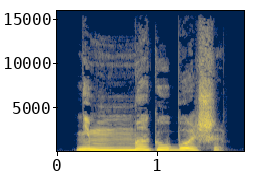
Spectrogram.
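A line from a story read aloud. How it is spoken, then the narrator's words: Whining. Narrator (Russian): скулил Плакса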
